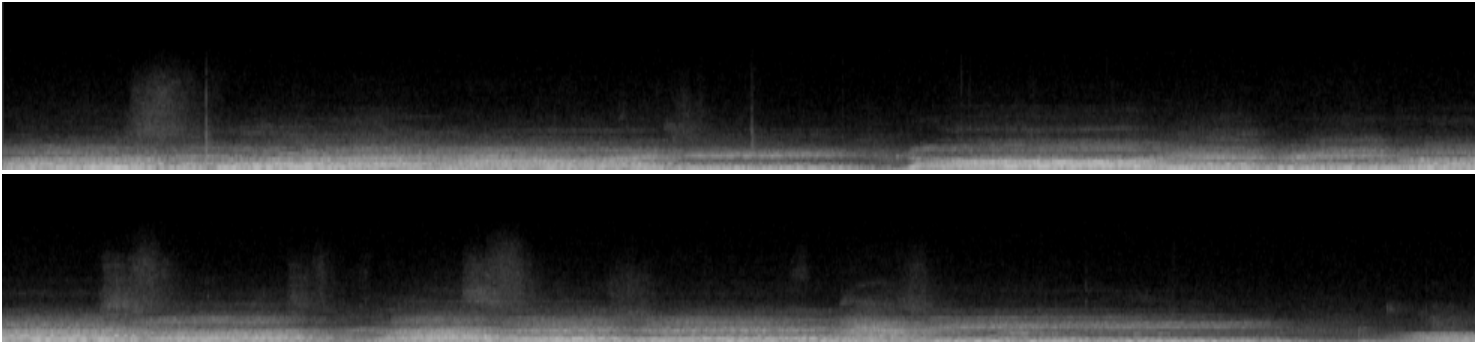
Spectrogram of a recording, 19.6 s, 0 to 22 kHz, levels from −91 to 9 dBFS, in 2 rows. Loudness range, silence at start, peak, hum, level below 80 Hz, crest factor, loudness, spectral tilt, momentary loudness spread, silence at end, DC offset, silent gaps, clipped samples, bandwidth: 6 LU; 0 s; -10 dBFS; none; -48 dBFS; 16 dB; -27 LUFS; -7.5 dB/octave; 11 LU; 0 s; under 0.1%; none; under 0.1%; 9 kHz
